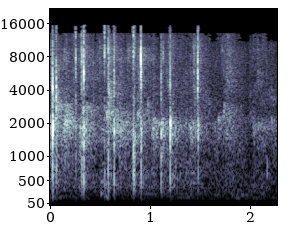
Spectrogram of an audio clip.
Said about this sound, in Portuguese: As palmas são naturalmente agradecimento pela presença do Senhor Presidente, que nos honra com esta estadia aqui entre nós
